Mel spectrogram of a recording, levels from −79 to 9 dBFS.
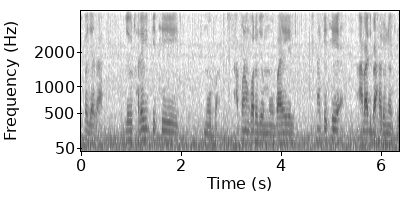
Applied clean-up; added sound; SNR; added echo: none; Fire; 4 dB; none.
